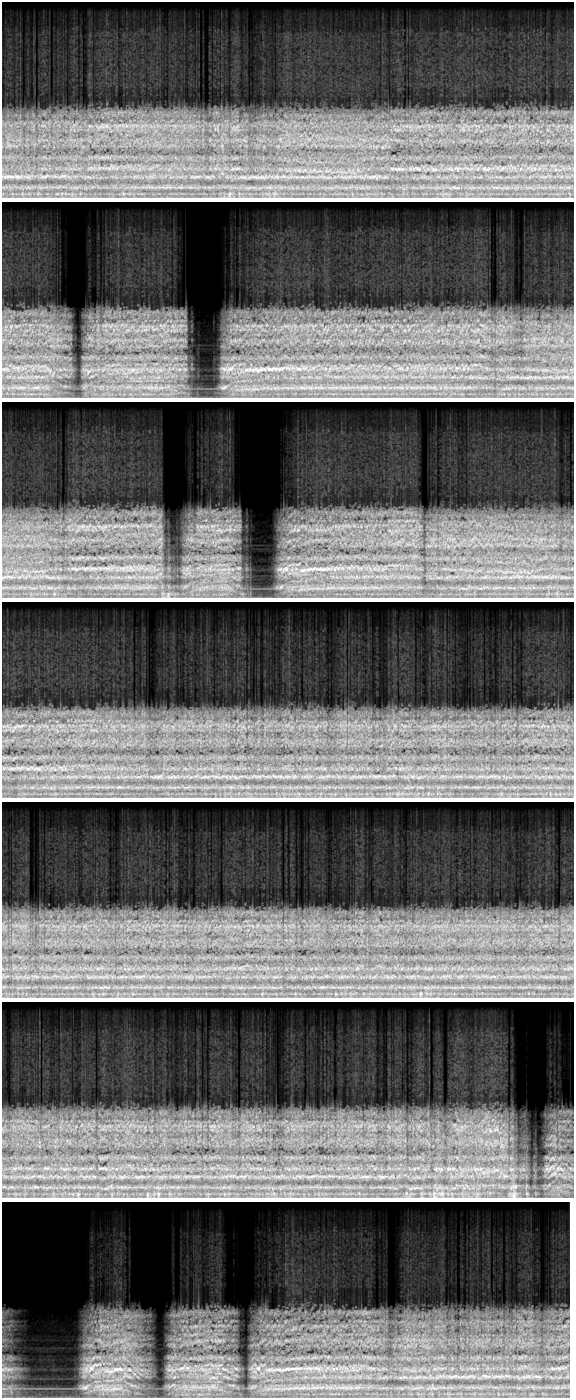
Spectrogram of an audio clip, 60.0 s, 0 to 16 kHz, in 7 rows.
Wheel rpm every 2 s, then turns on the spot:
230, 230, 210, 210, 170, 120, 180, 210, 210, 180, 100, 210, 210, 230, 230, 230, 230, 230, 230, 230, 230, 230, 230, 230, 230, 90, 60, 130, 210, 230.
none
